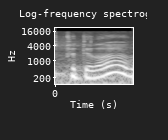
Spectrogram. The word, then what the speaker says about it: Padilla: Yeah, it's two pronunciations. – Oh, wow. – In English, it's Padilla, like tortilla, but you'd say tortilla, right? – Yeah.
